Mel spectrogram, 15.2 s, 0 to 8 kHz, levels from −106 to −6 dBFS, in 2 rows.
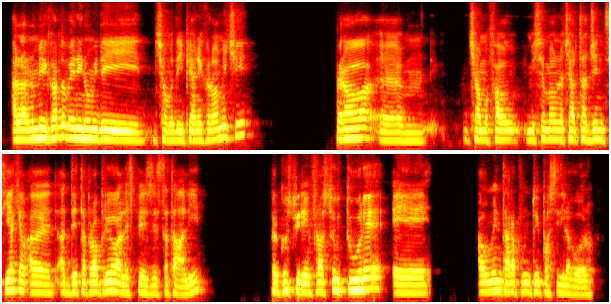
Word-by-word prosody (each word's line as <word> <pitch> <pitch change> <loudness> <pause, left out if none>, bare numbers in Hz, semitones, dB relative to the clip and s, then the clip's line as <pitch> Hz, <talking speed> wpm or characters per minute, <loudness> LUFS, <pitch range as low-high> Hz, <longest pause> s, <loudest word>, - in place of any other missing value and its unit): Alla 145 +1 +4
non 150 +2 +2
mi 160 - +6
ricordo 165 +4 +3
bene 165 -2 +3
i - - +6
nomi 155 -1 +5
dei 135 -3 +3
diciamo 130 0 -5
dei 130 0 -2
piani 135 0 -1
economici 170 +10 -3 1.0
però, 155 +3 +1
ehm, 125 -2 -5 0.4
diciamo 140 0 -3
fa 140 +2 0
mi 140 -1 -5
sembra 145 +2 -2
una 140 -1 -2
certa 145 0 -1
agenzia 145 +2 0
che, 160 - -2
ehm, 130 -3 -1
addetta 140 +2 -2
proprio 140 +2 +2
alle 130 -3 0
spese 120 -2 -5
statali 120 +8 -5 0.8
per 145 - -1
costruire 150 0 +1
infrastrutture 160 +6 +3
e 125 -1 -1 0.6
aumentare 140 0 +1
appunto 140 0 -4
i 140 - -2
posti 130 -1 -7
di 125 - -2
lavoro. 105 -3 -5
140 Hz, 150 wpm, -23 LUFS, 130-150 Hz, 1.0 s, mi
